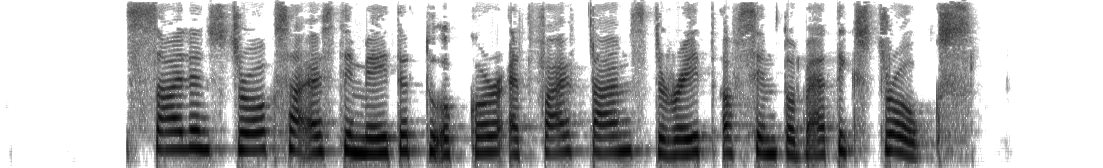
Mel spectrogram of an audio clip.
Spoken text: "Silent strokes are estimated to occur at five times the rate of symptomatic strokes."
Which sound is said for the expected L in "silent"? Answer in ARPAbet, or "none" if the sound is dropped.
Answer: L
